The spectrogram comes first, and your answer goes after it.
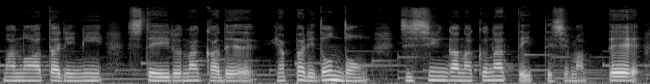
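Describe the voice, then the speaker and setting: A Japanese woman with a Japanese accent and a cute, high, anime-like voice, talking earnestly and gratefully to camera as a teacher. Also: flat delivery, normal speed, gravelly, dark tone, soft background music. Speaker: Japanese teacher and video creator. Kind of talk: heartfelt talk to camera.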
